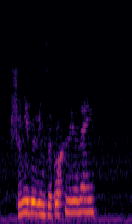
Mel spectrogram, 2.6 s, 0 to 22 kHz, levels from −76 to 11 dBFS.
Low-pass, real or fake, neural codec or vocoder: 10.8 kHz; fake; vocoder, 44.1 kHz, 128 mel bands, Pupu-Vocoder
